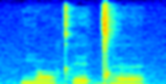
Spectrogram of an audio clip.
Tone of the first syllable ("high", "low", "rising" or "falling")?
falling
